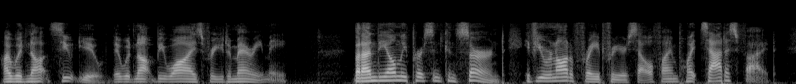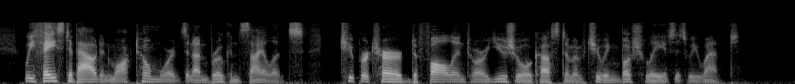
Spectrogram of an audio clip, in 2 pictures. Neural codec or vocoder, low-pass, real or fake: codec, 16 kHz, 0.5 kbps, X-Codec, WavLM features, trained on Multilingual LibriSpeech; 7.2 kHz; fake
